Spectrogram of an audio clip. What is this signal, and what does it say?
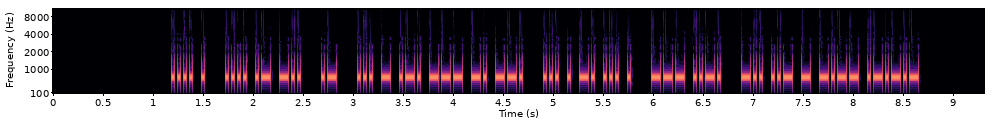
Morse code, heard as a keyed tone, about 40 wpm, 700 Hz. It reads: HE HAD A STRONG SENSE OF DUTY.
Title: Sentences from Top 1500 Words 40wpm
